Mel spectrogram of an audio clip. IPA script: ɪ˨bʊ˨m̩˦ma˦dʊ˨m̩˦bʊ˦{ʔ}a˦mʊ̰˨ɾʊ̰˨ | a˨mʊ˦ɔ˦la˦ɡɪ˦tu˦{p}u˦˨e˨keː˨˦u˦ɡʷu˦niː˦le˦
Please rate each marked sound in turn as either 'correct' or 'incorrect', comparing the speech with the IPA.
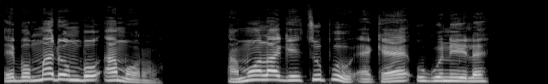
correct, correct

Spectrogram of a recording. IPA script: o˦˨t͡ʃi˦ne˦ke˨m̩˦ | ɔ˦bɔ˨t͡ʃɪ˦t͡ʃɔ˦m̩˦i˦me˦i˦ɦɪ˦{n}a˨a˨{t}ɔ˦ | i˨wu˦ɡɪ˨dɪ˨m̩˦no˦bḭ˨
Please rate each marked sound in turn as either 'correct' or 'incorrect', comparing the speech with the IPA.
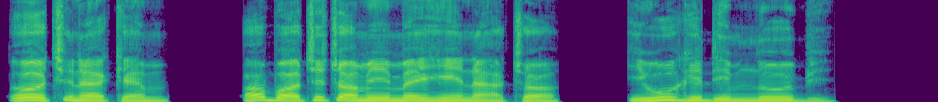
correct, incorrect

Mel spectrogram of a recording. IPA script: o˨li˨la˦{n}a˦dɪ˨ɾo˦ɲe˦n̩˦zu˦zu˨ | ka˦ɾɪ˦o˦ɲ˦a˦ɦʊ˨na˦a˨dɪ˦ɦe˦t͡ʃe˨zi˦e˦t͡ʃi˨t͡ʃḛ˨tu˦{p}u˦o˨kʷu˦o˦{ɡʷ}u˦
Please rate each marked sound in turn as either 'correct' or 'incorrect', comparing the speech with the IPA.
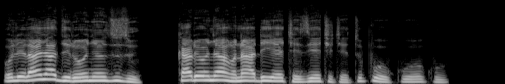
incorrect, correct, incorrect

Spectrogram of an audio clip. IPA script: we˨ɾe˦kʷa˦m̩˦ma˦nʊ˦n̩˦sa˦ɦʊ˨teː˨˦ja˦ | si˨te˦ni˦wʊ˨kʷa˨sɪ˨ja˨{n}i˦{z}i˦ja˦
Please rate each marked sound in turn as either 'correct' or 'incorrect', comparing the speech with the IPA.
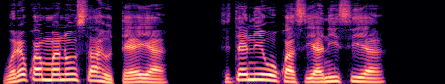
correct, incorrect

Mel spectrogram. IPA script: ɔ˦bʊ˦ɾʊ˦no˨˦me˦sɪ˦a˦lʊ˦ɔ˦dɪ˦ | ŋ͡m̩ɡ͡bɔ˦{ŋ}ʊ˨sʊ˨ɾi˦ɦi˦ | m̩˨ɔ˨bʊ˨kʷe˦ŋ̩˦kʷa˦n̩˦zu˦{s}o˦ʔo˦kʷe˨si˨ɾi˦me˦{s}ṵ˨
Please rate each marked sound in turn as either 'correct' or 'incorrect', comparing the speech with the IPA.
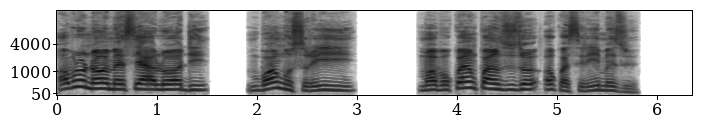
correct, incorrect, incorrect

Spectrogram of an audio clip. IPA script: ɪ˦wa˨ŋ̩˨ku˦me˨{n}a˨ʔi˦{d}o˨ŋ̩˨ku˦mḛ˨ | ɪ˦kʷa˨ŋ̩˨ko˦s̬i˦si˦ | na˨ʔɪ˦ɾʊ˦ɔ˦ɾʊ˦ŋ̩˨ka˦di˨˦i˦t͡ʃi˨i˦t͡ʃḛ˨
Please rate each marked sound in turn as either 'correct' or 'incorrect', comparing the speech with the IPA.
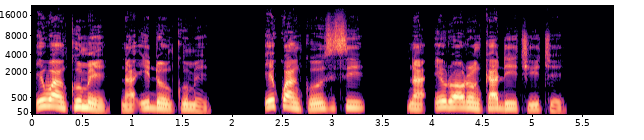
correct, correct

